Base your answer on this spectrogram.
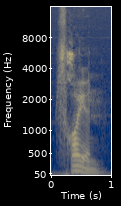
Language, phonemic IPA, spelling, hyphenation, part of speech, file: German, /ˈfʁɔʏ̯ən/, freuen, freu‧en, verb, De-freuen.ogg
- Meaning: 1. to gladden, to make glad, to make pleased 2. to be glad, pleased, or happy about something 3. to look forward to 4. to be happy for someone 5. to take delight in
